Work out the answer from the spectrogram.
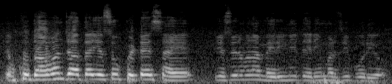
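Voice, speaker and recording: A man teaching a Bible class, animated and storytelling, mixing English phrases into his talk. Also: high voice, recorded from a distance, a little hiss or hum, low-quality recording. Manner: animated, acts out voices in anecdotes; mixes English phrases into Urdu.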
